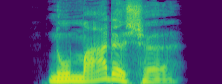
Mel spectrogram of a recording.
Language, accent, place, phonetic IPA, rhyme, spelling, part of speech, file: German, Germany, Berlin, [noˈmaːdɪʃə], -aːdɪʃə, nomadische, adjective, De-nomadische.ogg
- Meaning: inflection of nomadisch: 1. strong/mixed nominative/accusative feminine singular 2. strong nominative/accusative plural 3. weak nominative all-gender singular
